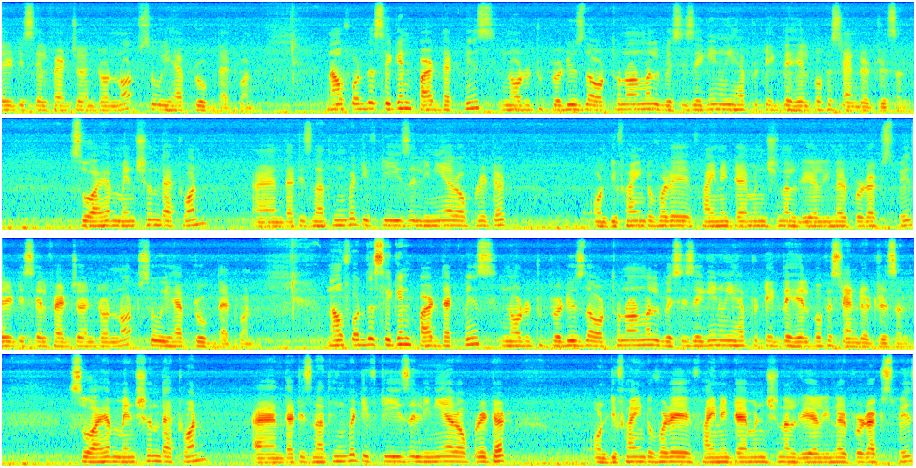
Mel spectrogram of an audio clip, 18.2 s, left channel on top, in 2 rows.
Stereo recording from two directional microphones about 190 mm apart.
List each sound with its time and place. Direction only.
0.0 s speech: 15° right (ahead or behind)
3.5 s speech: 35° right (ahead or behind)
4.2 s speech: 15° right (ahead or behind)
